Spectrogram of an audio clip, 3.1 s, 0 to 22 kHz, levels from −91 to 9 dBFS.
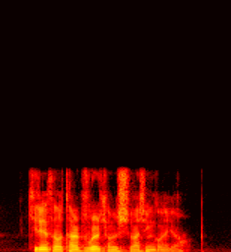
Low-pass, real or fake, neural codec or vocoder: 7.2 kHz; fake; codec, 16 kHz, 2 kbps, FunCodec, trained on Chinese and English, 25 frames a second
